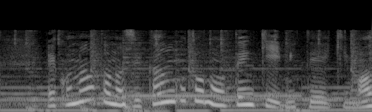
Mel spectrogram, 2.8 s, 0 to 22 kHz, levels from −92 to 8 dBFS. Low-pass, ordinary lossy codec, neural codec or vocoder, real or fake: 7.2 kHz; none; none; real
